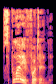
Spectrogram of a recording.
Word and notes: splayfooted: British English

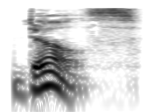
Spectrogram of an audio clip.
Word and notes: dulse: British English

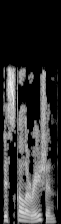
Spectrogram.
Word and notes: discolouration: British English

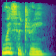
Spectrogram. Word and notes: wizardry: British English

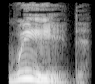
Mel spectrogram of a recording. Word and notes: we'd: British English

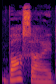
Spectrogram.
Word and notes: boss eyed: American English

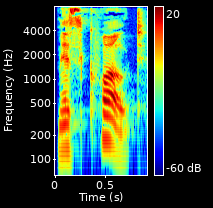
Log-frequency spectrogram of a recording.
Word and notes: misquote: American English

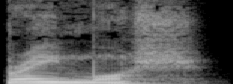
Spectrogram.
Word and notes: brainwash: British English

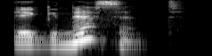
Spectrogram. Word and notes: ignescent: British English

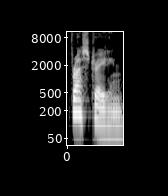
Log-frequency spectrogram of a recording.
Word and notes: frustrating: American English

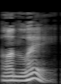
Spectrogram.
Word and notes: unlay: British English

